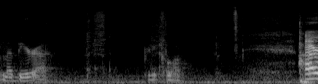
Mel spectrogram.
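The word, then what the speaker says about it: mbira: Or a thumb piano, or the original name was a mabira, that's how you say it, mabira.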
